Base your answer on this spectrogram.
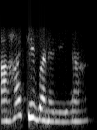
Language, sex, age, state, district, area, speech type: Maithili, female, 18-30, Bihar, Purnia, rural, conversation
